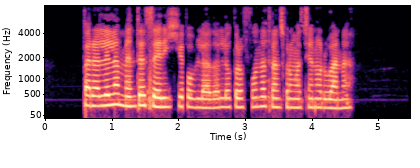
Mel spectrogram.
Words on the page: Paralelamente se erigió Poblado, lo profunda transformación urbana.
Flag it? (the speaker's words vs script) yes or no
no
